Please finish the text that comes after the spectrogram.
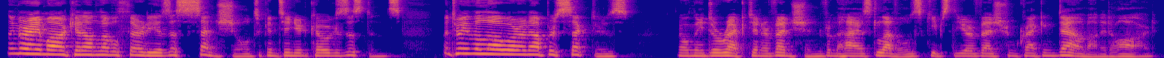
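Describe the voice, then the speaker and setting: Man voicing a composed, bright-toned dragon spymaster. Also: a little high. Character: composed, authoritative male dragon spymaster, scheming and wry. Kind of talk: audiobook character acting.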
